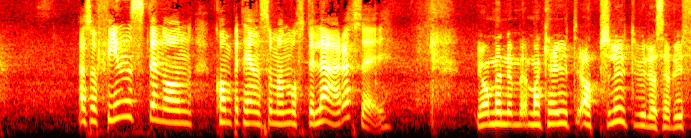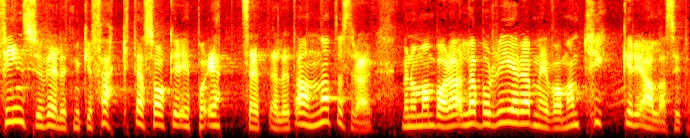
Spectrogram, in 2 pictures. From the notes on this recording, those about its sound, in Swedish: För första gången spelades Mellan Scylla och Charybdis in live inför publik, på Kulturhuset i Stockholm.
